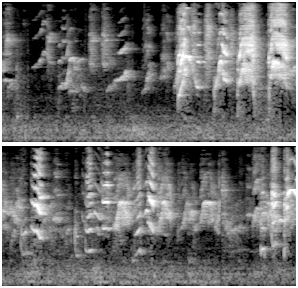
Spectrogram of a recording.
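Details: Brief soft calls open, then loud grating squawks break out from two male cockatiels and their chicks basking in sunlight, dense harsh bursts overlapping one another, with occasional short whistled upslurs near the end.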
